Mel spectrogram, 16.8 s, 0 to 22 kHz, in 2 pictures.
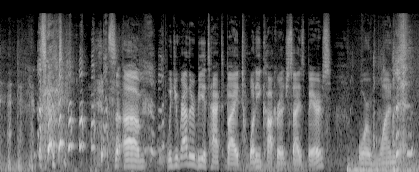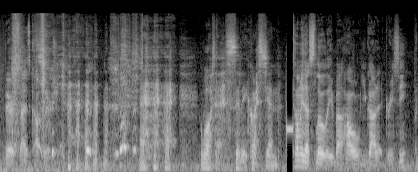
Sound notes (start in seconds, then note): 0.0 laughter; 9.2 devilish chuckling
